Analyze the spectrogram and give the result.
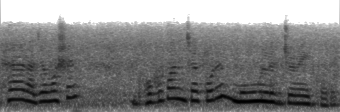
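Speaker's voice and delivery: plain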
